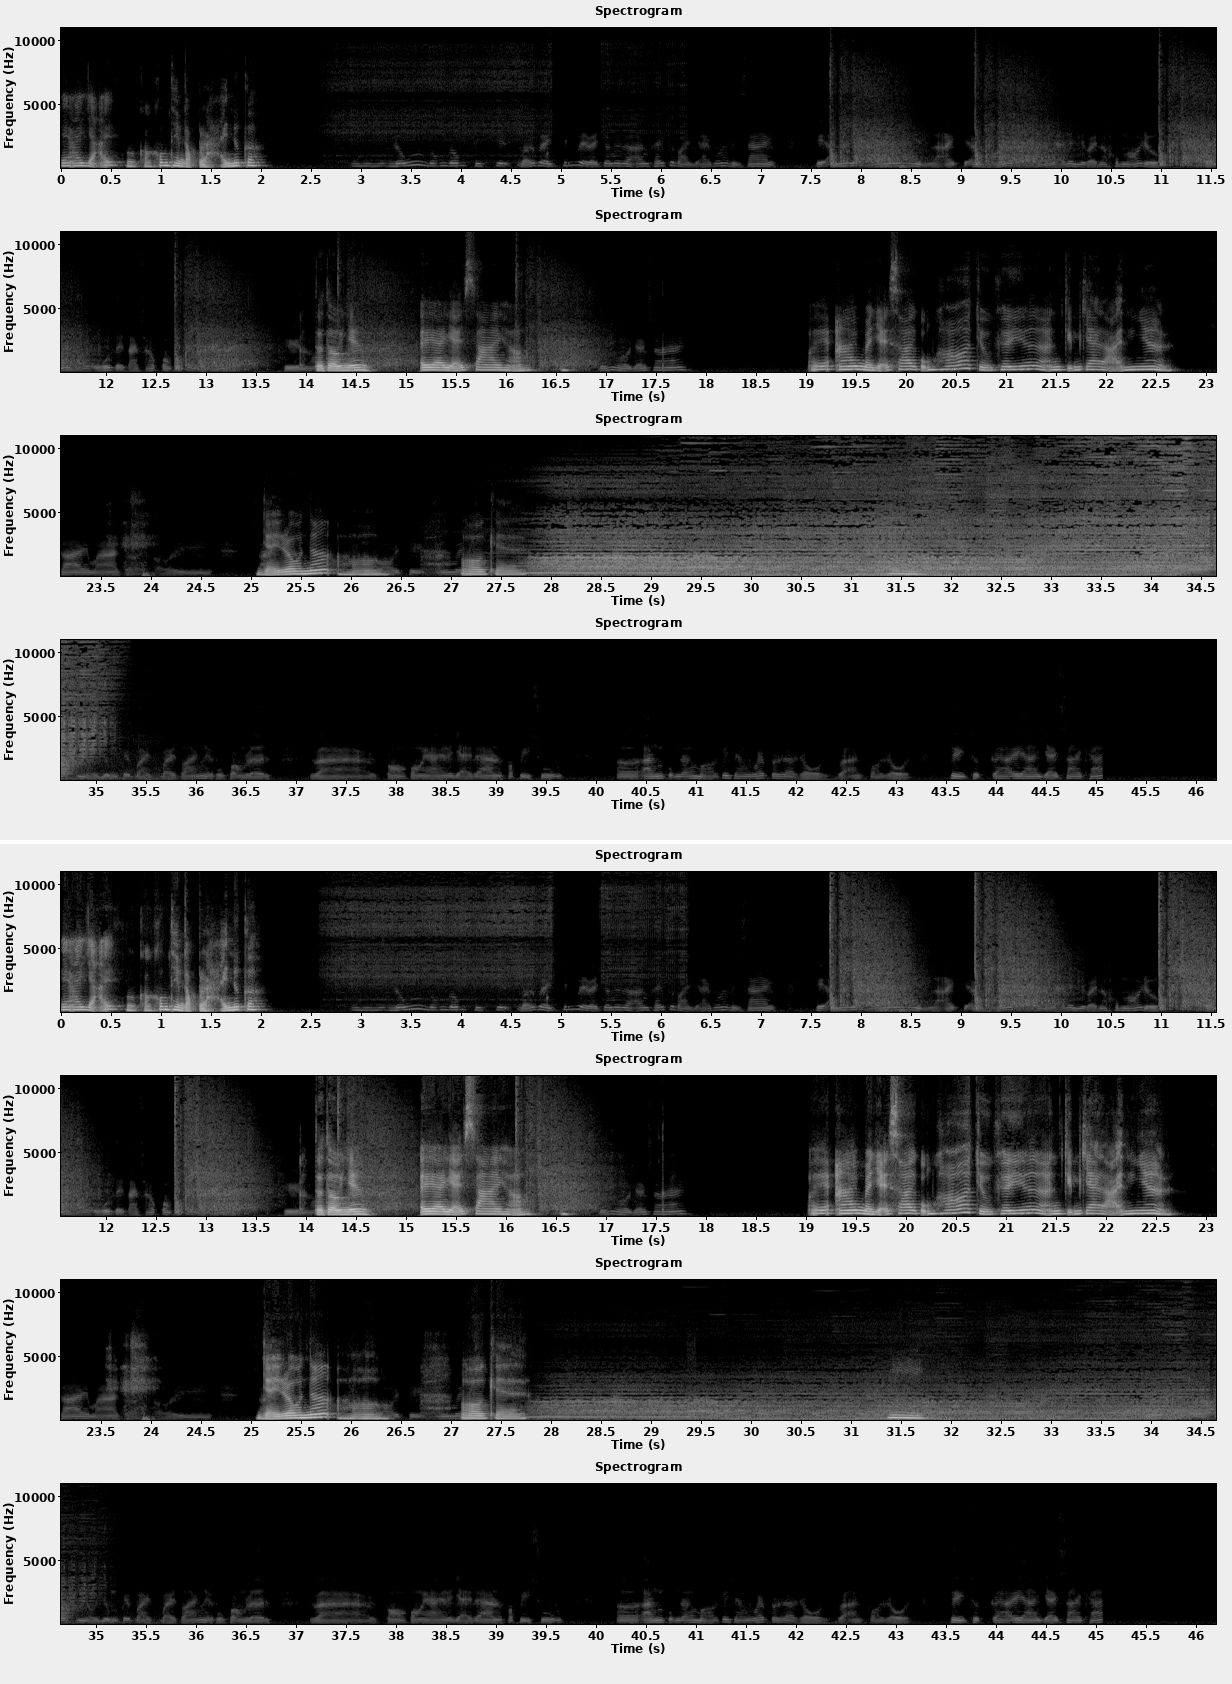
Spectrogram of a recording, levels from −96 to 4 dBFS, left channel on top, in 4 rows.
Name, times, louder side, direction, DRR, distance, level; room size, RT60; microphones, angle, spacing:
voice 1, 0.0-2.1 14.1-14.6 15.1-16.7 19.0-22.7 25.1-26.4 27.1-27.8 31.4-31.8, right 4 dB, 65° right, 0.5 m, -31 dB
sound 1, 2.6-6.3 6.9-7.0, right 10 dB, 45° right, 3.7 m, -66 dB
voice 2, 2.9-7.2 7.5-13.4 13.8-14.7 16.9-17.9 19.5-19.7 23.1-27.5 27.8-39.7 40.2-43.2 43.5-45.1, equal, 5° right, 4.0 m, -61 dB
sound 2, 7.7-8.7 9.1-10.2 11.0-12.0 12.7-13.7 14.3-15.4 16.1-17.2, right 6 dB, 80° right, 5.4 m, -53 dB
sound 3, 27.5-35.2, left 8 dB, 75° left, 0.3 m, -42 dB
head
